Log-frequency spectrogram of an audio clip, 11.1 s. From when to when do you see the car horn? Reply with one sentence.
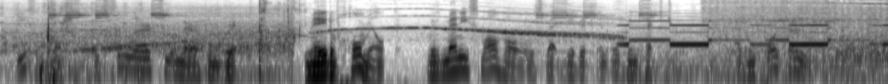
You can hear the car horn from 0.6 to 2.3 s and from 6.7 to 8.4 s.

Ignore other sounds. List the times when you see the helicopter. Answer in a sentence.
You can hear the helicopter from 0.0 to 3.7 s and from 8.8 to 11.0 s.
